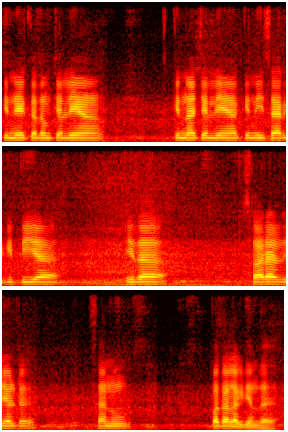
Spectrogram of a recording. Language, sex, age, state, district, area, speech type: Punjabi, male, 60+, Punjab, Pathankot, urban, spontaneous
